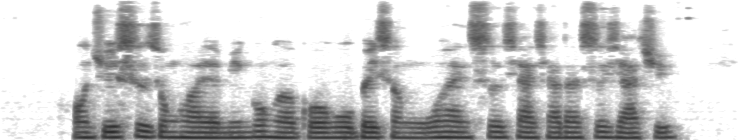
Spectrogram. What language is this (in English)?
Chinese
